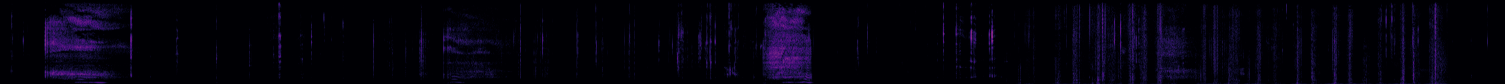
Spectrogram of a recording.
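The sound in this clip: Loud, dense crunching of a hard candy being chewed fills the last four seconds, after a few short, soft breathy sounds separated by silence.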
